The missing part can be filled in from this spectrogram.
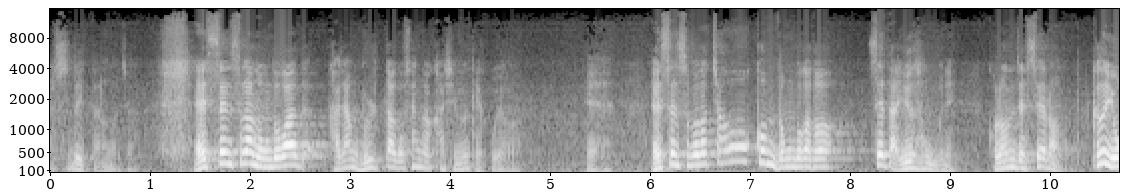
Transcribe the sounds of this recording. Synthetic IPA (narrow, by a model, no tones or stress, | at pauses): aɭs͈udoit̚t͈a̰nɯnɡʌ̰d͡ʑo | e̞s͈ʰɯe̞nsʰɯɡanoŋdoɡakad͡ʑaŋmuɭt͈aɡosʰe̞ŋɡakʰaɕʰimjʌndwe̞̰ɡo̰jo̰ | je̞̰ | es͈ʰɯe̞nsʰɯbodat͡ɕ͈ok͈ɯmnoŋdoɡatʌ | s͈e̞da̰jusʰʌŋbuɲḭ | kɯɾʌnd͡ʑe̞s͈e̞ɾo̰m | kɯɾesʰʌjo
